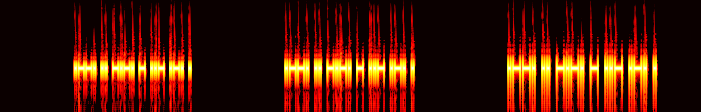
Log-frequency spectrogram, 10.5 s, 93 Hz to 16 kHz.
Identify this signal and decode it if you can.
Morse code, heard as a keyed tone, about 33 wpm, 700 Hz. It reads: PICTURE PICTURE PICTURE
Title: Speed-Racing Top 300 Words 28wpm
